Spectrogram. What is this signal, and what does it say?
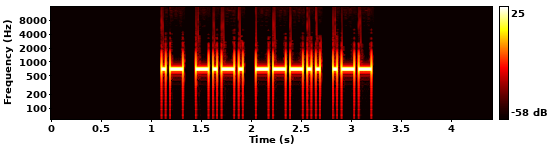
Morse code, heard as a keyed tone, about 28 wpm, 700 Hz. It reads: AC8W
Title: Call Signs Repeated 2x - 28wpm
